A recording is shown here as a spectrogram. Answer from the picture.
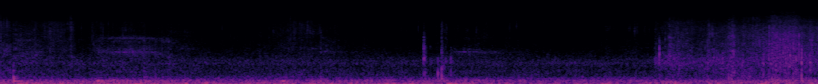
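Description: Low rumbling handling and movement noise from a person shifting about in a muddy, waterlogged trench, with a couple of faint clicks about four seconds in and a rustle near the end.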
